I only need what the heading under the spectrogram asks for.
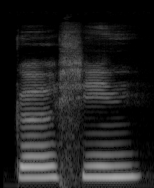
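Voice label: gexing, singer, mandarin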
